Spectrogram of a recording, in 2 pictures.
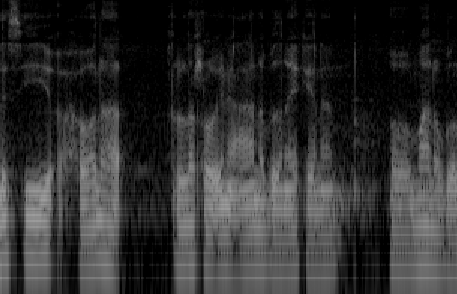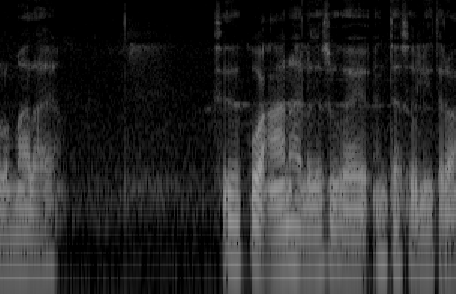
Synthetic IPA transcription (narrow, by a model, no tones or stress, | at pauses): lɐsiːjɔ̰ħɔːlɐɦɐ | ɐlɐrɐβɔɪnɛjʕɑːnɐbɐðɐnɛjkʰɛːnaːn | ɔːmalɔbɔlːɐmaːlaːjɐ | sɪ̰ðɐkʰʊwɐʕɑːnɐɦɐlɐɣɐsʊɣaːjɔʔɪnt̪ʰaːsɔ̰liːt̪ʰɐɾʔɛ̰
